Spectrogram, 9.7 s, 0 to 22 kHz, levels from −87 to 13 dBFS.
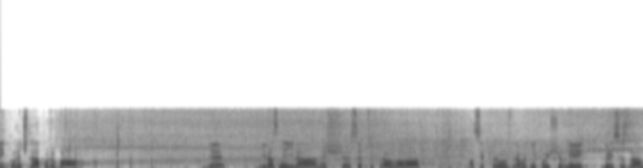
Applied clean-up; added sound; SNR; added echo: none; Liquid; 9 dB; none.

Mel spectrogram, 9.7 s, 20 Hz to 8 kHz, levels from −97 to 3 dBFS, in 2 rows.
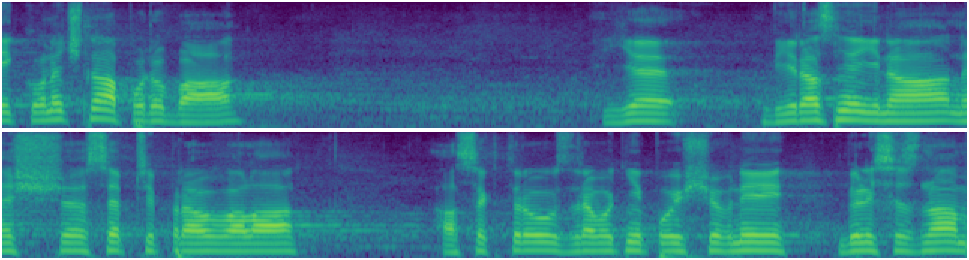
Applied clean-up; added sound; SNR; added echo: none; none; none; none.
